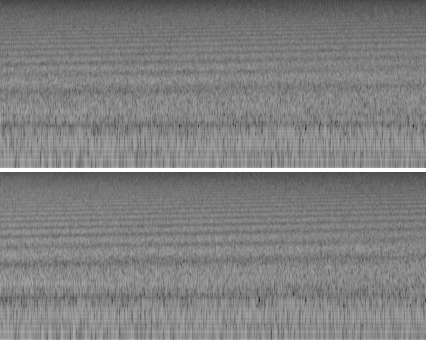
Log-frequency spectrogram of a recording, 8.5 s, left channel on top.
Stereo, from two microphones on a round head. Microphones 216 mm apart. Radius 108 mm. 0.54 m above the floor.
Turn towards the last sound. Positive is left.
turn(degrees=-5)  # may be behind; listen again after turning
